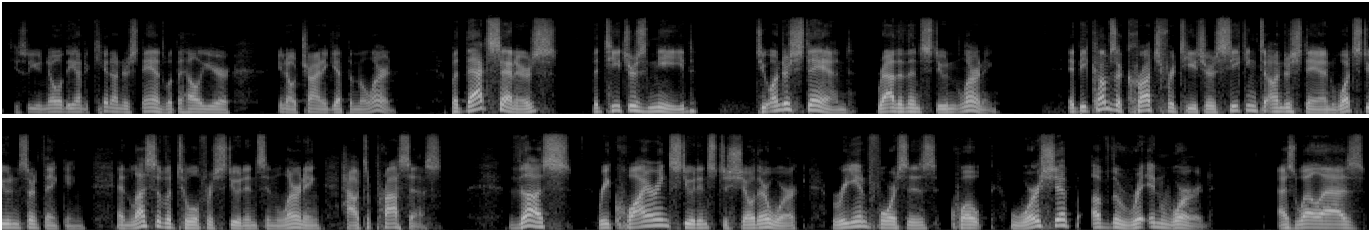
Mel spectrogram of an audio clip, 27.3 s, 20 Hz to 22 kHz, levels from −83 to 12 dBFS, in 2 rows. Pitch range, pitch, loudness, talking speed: 105-140 Hz, 120 Hz, -24 LUFS, 160 wpm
